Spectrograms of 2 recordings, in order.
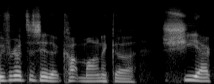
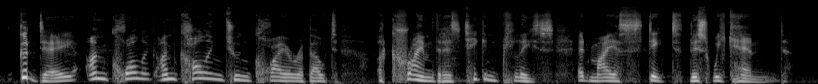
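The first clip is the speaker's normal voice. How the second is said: put-on mid-Atlantic accent. Retelling a woman caller's words to Ross, in a Mid-Atlantic accent.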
